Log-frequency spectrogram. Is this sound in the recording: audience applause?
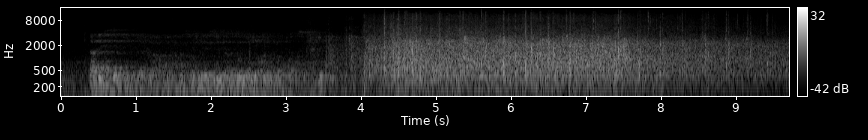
yes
